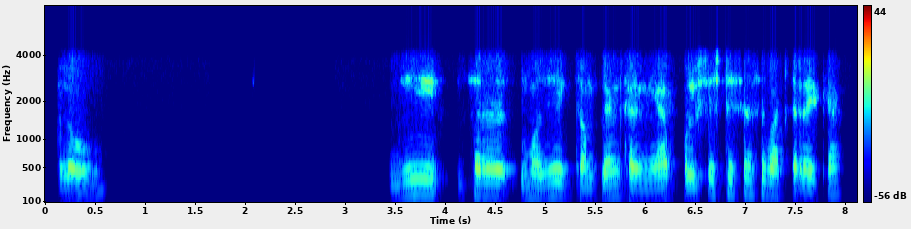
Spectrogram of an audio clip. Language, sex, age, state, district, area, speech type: Hindi, male, 18-30, Rajasthan, Jaipur, urban, conversation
